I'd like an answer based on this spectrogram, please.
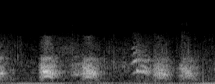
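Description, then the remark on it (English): A dog barks four times in a steady rhythm, each bark full, with brief pauses between them and no talking. “Sorry I lost my temper, but I don't like to see a dog mistreated.”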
